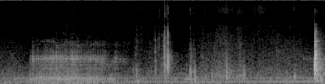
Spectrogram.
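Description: A growl-like rumble lasting about a second and a half, then the rustle of a quilt being thrown back as someone gets out of bed, with a few soft knocks and one sharp, loud knock near the end.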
